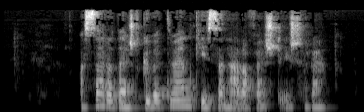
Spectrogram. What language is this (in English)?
Hungarian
